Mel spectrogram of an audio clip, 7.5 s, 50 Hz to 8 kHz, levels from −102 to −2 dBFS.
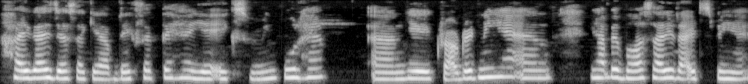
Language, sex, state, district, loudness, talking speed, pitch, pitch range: Hindi, male, Bihar, Kishanganj, -16 LUFS, 210 wpm, 260 Hz, 245-280 Hz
